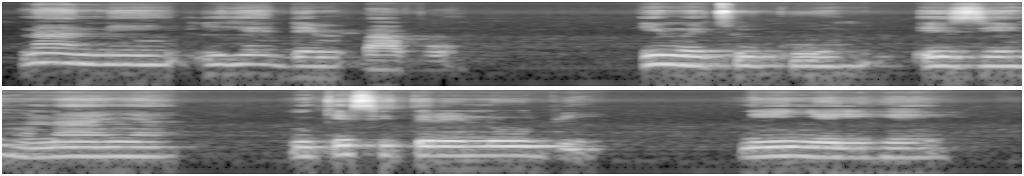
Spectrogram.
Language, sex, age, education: Igbo, female, 30-45, tertiary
